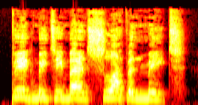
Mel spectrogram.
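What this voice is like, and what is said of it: Imitates a wrestling commentator's voice. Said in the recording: “I'm going to try and do my best Wade Barrett impersonation, who is the commentator for Monday Night Raw.”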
